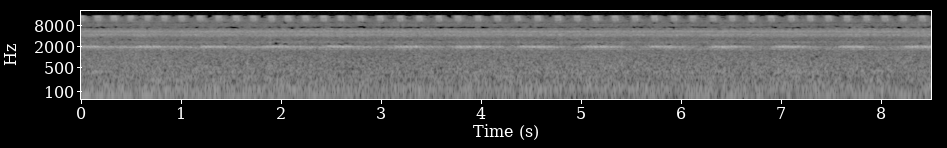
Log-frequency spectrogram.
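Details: Evening crickets heard from an outdoor deck, pulsing out brief high chirps roughly twice each second in a steady, unbroken rhythm, backed by a low rumbling hum.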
